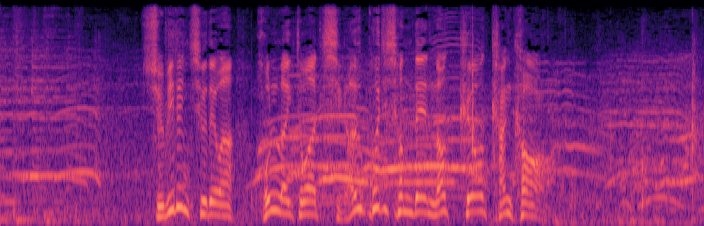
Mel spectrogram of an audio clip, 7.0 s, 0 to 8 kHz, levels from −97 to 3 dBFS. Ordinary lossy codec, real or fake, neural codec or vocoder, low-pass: none; real; none; 7.2 kHz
